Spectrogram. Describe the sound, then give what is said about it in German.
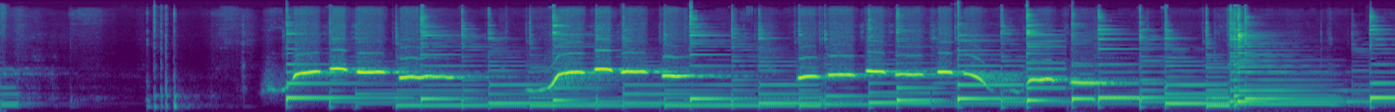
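A song carried by a clear whistled melody over steady chords and plucked accompaniment, starting after a brief quiet moment and playing loudly and evenly to the end. “Musik und nicht irgendeine Musik, sondern der Song, der eigentlich das alles widerspiegelt irgendwie, äh, was in diesem Podcast abgeht.”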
